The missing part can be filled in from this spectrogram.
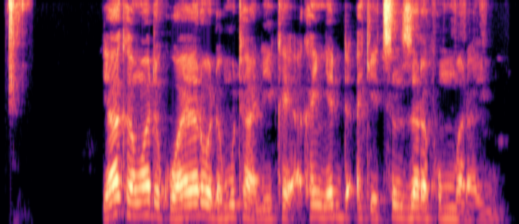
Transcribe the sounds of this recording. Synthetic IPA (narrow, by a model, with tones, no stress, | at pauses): jaː˦kaː˨maː˦ta˨kʷʊ˨waː˦jɐ˦ɽwaː˨da˨mʊ˦taː˨neː˦ka˦jʔa̰˨kɐ˦˨ɲjɐ˦dːa˨ʔa˦kʲeː˨t͡ʃɪ˦nzɐ˦ɽɐ˨ɸɪ˦mːɐ˨ɽaː˨juː˦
